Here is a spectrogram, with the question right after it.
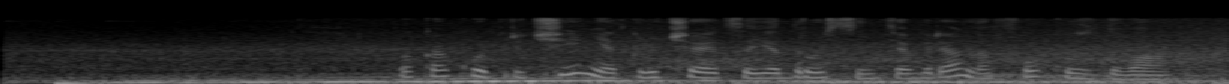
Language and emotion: Russian, neutral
